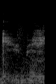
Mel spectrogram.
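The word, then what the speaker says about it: Kubiš: I've been told the correct pronunciation of Kupish today.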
